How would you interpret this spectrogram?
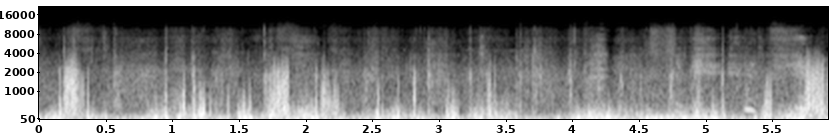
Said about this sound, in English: Oh yes, I love the wind. Hear that wind again.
